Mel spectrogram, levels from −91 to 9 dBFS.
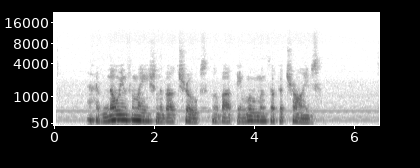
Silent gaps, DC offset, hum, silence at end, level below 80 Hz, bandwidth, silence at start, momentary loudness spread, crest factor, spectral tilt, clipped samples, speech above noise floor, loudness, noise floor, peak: none; under 0.1%; none; 1.25 s; -54 dBFS; 4.5 kHz; 0.65 s; 16 LU; 18 dB; -10 dB/octave; under 0.1%; 34 dB; -26 LUFS; -59 dBFS; -8 dBFS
